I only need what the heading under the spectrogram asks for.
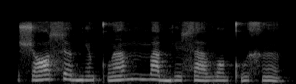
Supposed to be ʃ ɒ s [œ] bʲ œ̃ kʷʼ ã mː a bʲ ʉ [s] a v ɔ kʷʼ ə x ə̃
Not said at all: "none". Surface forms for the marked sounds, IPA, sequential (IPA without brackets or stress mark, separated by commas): œ, s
